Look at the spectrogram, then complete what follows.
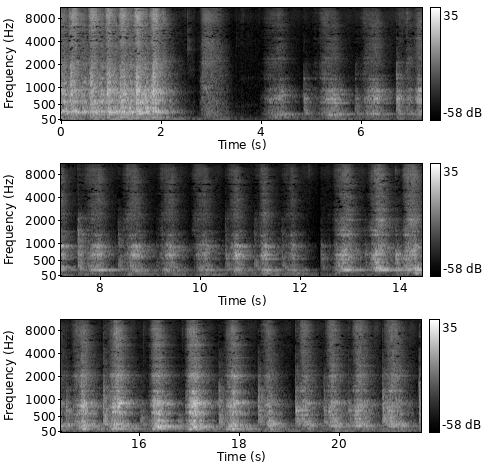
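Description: Half-round rasp pushed by hand across the end of a wooden panel, in regular strokes about two a second with a short pause partway through. Before the rasping there are about two seconds of continuous shaving from a small edge tool, which stops suddenly, then a couple of seconds of quiet.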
